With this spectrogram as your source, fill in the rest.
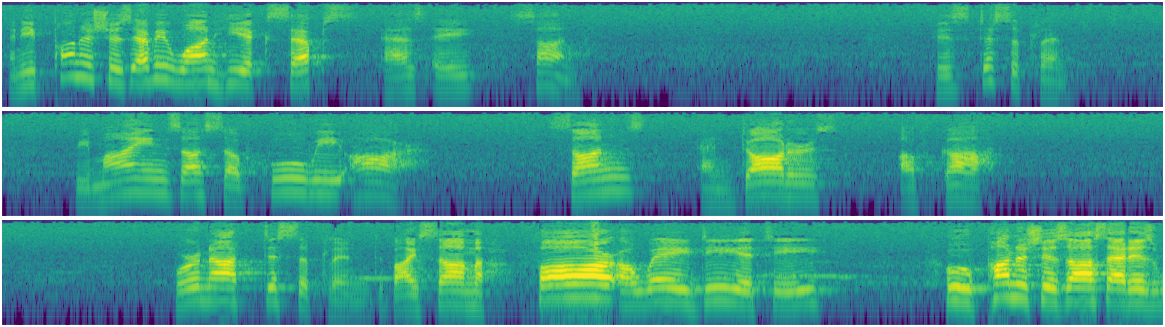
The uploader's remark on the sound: Preached on August 22, 2010, for the Thirteenth Sunday after Pentecost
